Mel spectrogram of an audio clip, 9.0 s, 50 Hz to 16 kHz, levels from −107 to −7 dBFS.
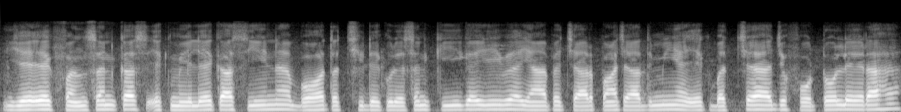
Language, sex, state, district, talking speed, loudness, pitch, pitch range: Hindi, male, Bihar, West Champaran, 185 wpm, -16 LUFS, 135 Hz, 130-145 Hz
